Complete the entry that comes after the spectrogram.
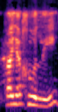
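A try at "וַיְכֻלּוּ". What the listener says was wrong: not Lee. Here's your, what's this vowel?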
